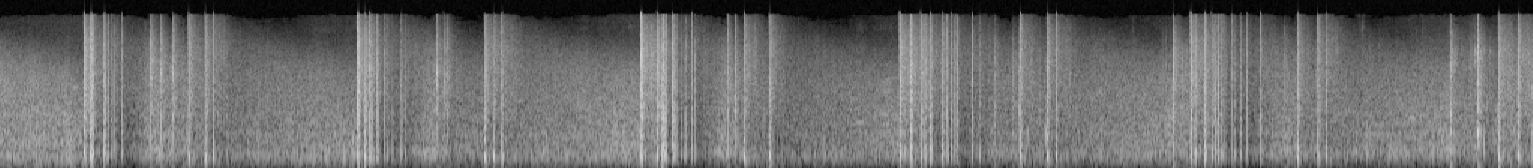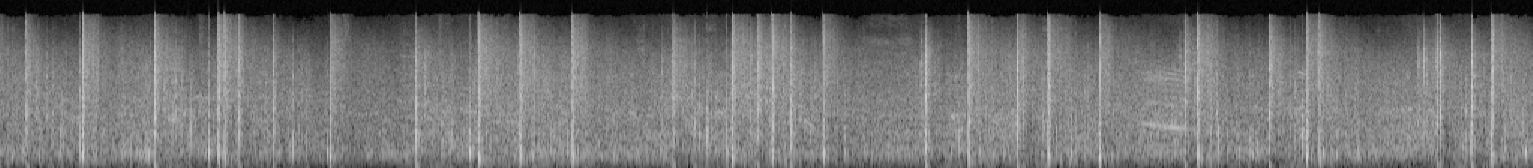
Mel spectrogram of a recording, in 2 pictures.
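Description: Aerial fireworks display: a dense, continuous run of shell bursts and crackling reports, several a second, over a constant rumble.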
